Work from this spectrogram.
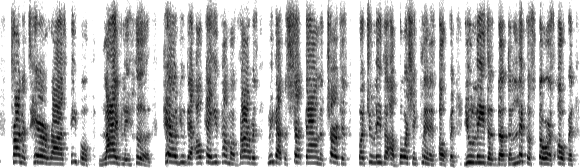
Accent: United States; I was born here on this soil here in the United States of America

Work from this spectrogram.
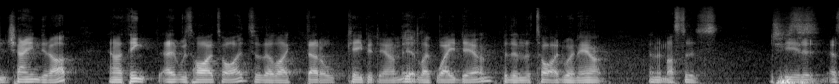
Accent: Hawkesbury River, New South Wales, Australia; I grew up on the Hawkesbury River.

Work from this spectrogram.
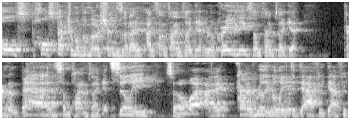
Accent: New York, United States; accent: New York; I got a New York accent at times because I grew up in New York

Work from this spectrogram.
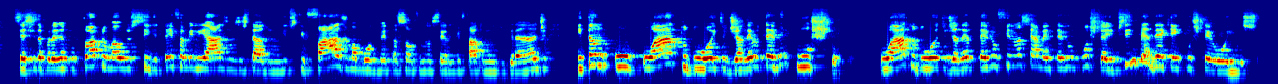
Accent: Brazil; eu sou brasileira

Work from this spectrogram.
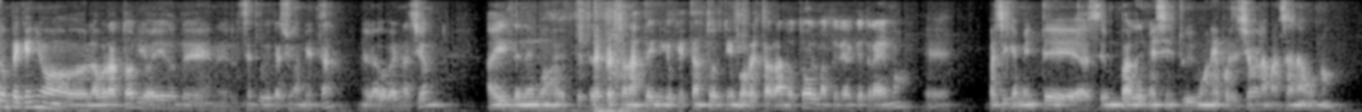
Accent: Santa Cruz, Bolivia; tenemos que {S1} ahorita tratar de proteger lo que más podamos hasta que efectivamente logremos como cruceños consolidar eh, una educación de arqueología.

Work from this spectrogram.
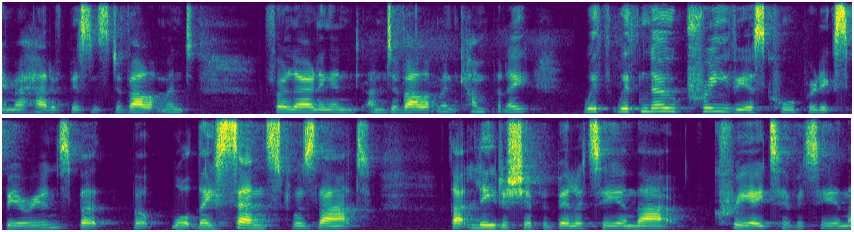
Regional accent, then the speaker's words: Northern Ireland, United Kingdom; moved away; I grew up in Northern Ireland in a little coastal town and went to university in Belfast in Queens

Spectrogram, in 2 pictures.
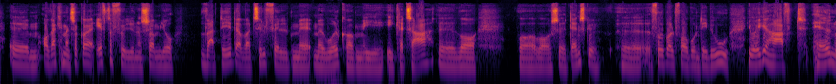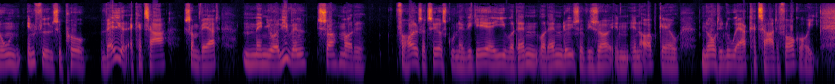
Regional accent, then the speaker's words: Denmark

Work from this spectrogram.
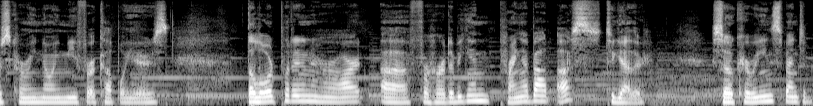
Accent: San Antonio, Texas, United States; Growing up in San Antonio, Texas, I grew up in a home that was very Latin

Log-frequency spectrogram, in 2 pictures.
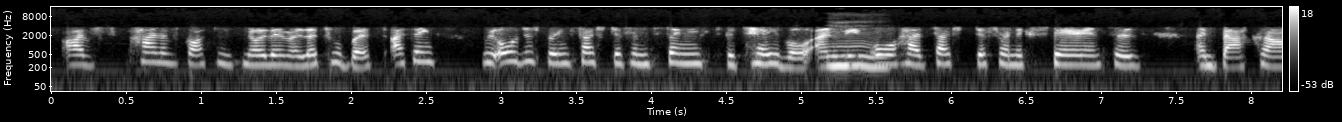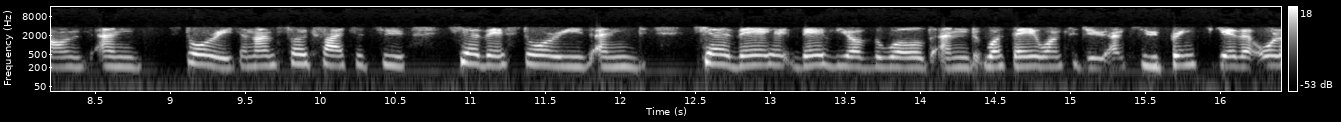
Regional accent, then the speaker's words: Makhanda, Eastern Cape, South Africa; my hometown, Makanda

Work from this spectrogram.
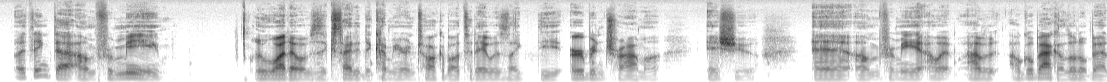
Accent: Stamford, Connecticut, United States; I grew up in a project called Friendship House

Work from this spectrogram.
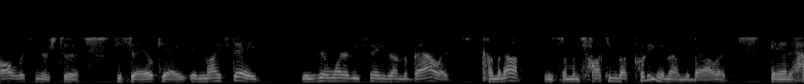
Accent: Wisconsin, United States; right here in my hometown in Wisconsin

